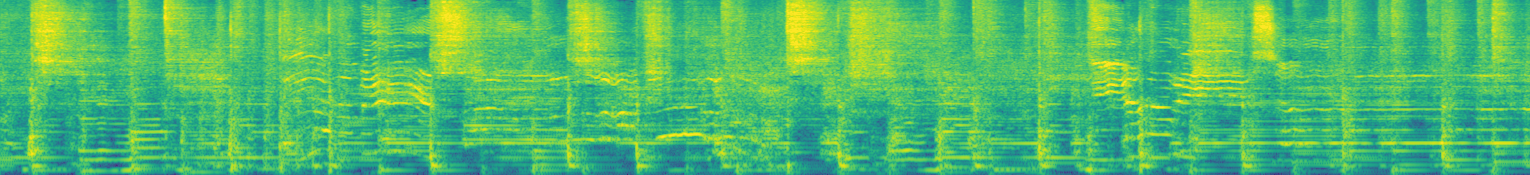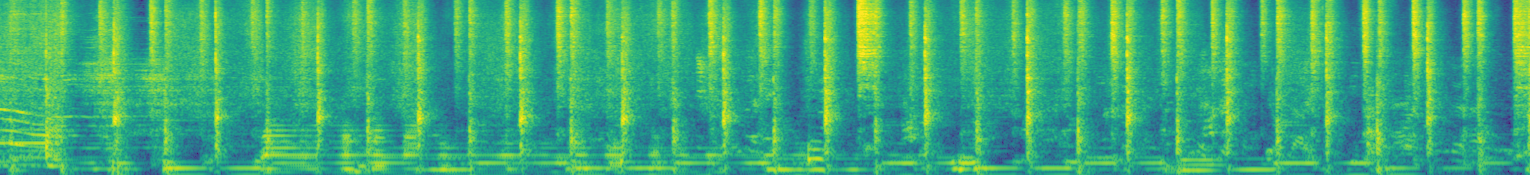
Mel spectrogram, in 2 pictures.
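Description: A live blues trio playing: a Stratocaster-style electric guitar solos with bent notes over bass guitar and drum kit. About halfway through, the guitar drops out and the bass and drums carry on alone, the drums keeping a steady beat.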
